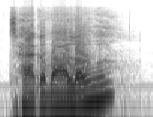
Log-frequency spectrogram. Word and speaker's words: Tagovailoa: How you say his name? – Tagovailoa.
